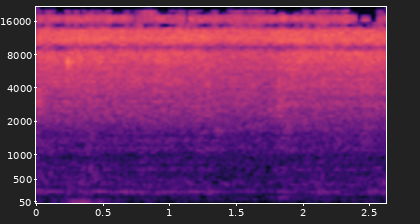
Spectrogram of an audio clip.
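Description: Water runs steadily from a faucet into a sink while hands are rinsed of soap, a continuous close splashing hiss that stays even throughout.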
